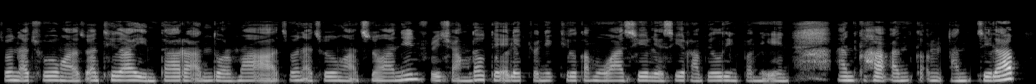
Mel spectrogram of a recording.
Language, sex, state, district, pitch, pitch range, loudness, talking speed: Mizo, female, Mizoram, Aizawl, 180 Hz, 175-185 Hz, -23 LUFS, 205 wpm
